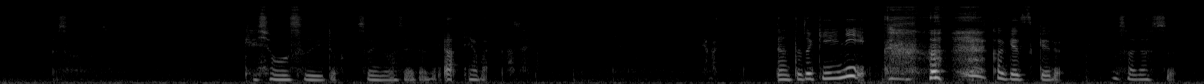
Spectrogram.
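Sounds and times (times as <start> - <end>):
faint whispering: 0.5 - 1.2, 2.4 - 5.5, 7.0 - 7.3.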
